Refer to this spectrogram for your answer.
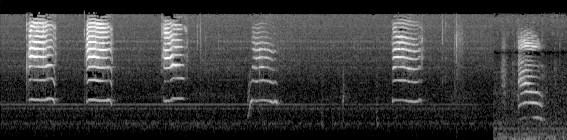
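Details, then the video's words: Cats at play and fighting; a series of six short, flat, high meows roughly every one to two seconds, then a final longer wavering cry over a burst of low rumbling noise. "Beautiful cats are playing and making sounds"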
